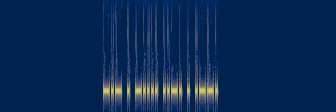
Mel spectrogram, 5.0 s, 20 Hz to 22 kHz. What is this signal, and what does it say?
Morse code, heard as a keyed tone, about 37 wpm, 700 Hz. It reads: KE6FEP
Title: USA Call Signs - 6 Characters - Repeated 2x - 40wpm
